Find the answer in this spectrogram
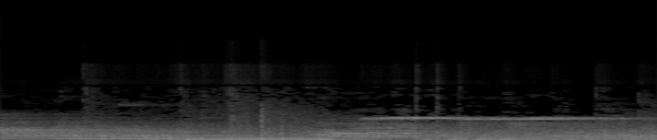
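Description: Noise of a youth floorball match in a sports hall: voices and the knocks of sticks and ball. A steady high tone starts about three and a half seconds in and holds to the end.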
